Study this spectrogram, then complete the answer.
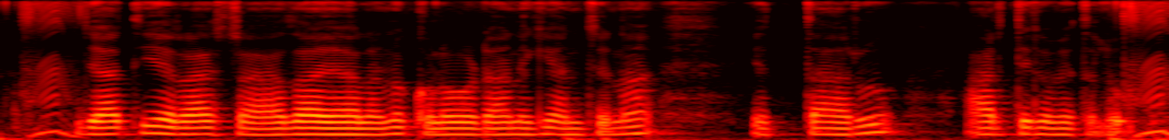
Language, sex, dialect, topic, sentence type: Telugu, male, Southern, banking, statement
